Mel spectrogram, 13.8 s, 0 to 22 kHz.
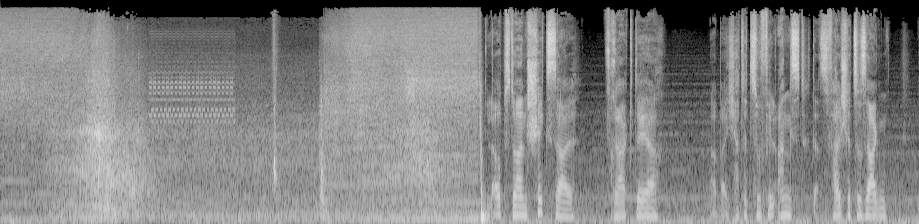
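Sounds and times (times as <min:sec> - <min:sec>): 
car power window humming open: 0:00.0 - 0:03.6, 0:04.7 - 0:07.4
road noise: 0:00.0 - 0:09.0
phone ringing with electronic tone inside a car: 0:02.2 - 0:03.6
speech: 0:07.4 - 0:10.0, 0:10.6 - 0:13.7.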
